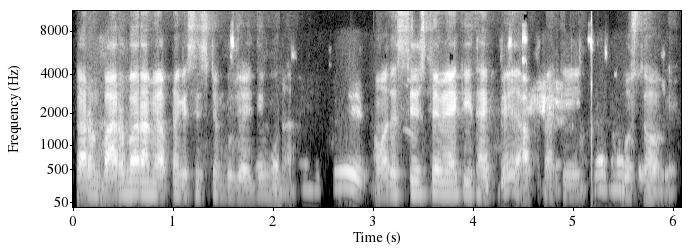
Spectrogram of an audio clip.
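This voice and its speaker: A man teaching a spoken-English class over a video call, repeating each example slowly and drilling pronunciation. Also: mid-range voice, fairly even intonation.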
